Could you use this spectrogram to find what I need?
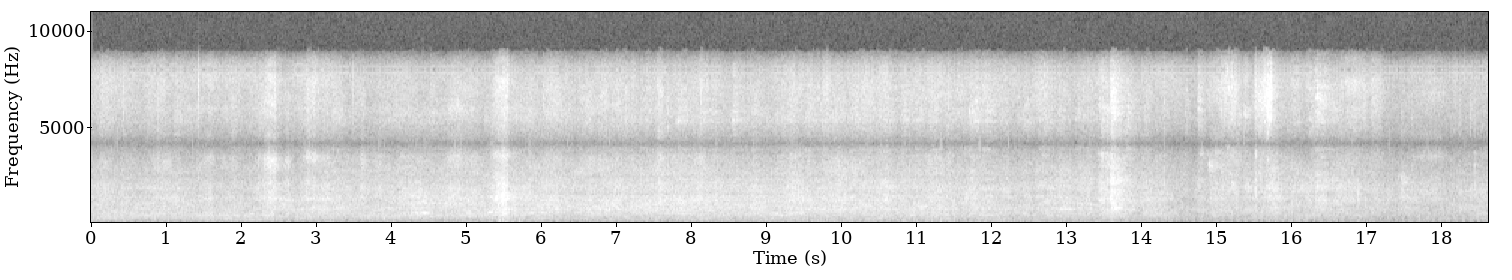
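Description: Footsteps shuffle softly on a hard floor.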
